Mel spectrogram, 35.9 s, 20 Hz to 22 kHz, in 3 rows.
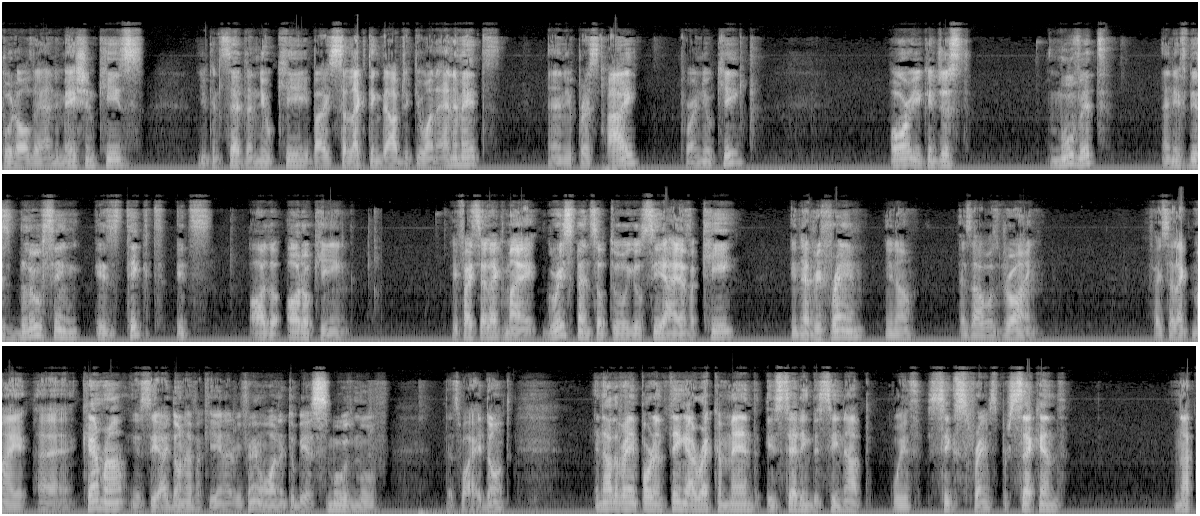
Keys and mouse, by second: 5.7 i, 7.2 ctrl+z, 15.5 ctrl+z, 15.9 click, 20.5-21.9 drag, 24.6 click.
